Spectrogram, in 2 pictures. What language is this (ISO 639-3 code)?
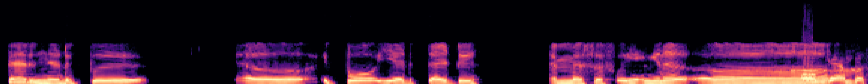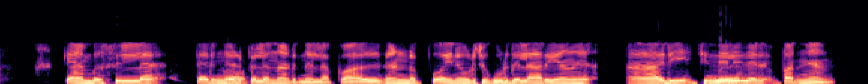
mal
